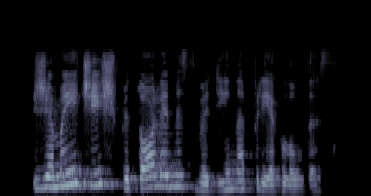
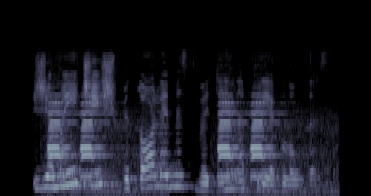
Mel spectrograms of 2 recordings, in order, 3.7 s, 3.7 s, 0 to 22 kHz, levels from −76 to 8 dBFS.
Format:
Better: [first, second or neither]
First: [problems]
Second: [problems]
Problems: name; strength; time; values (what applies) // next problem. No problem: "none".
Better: first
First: none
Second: background sound (Alarm / Truck); 2 dB above the speech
